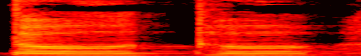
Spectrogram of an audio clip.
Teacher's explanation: आपकी जबान दांत से टच होती है। त, थ, आपके पूरे इस वर्ग के जितने भी वर्ड्स है वो सारे के सारे दांत को टच करते हुए ही बोले जाते हैं। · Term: दंत्य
